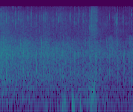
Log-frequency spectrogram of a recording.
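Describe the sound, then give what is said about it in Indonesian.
A church audience applauding during a sermon: faint, even clapping with a hissing texture that holds steady for the whole stretch. “Tepuk tangannya yang paling meriah buat Yesus Tuhan kita.”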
